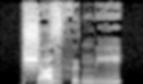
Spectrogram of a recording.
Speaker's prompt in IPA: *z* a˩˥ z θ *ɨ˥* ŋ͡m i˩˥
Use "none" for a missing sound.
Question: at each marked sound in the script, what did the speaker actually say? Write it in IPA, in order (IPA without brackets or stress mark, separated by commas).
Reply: ʃ, ɨ˩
